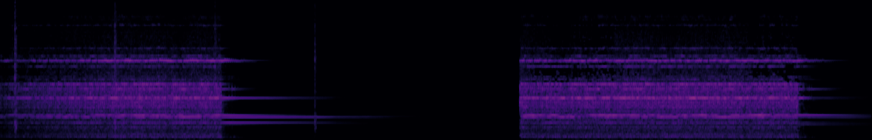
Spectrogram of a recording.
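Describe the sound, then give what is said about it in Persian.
An old-fashioned telephone bell rings loudly for an incoming call in two long bursts of about two seconds each, separated by a pause of silence, with no voices. “عرشی تلفن کرد و مدتی صحبت کردیم.”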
